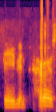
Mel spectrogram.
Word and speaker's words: Herbers: Fabian Herbers, actually, that's how you pronounce it.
